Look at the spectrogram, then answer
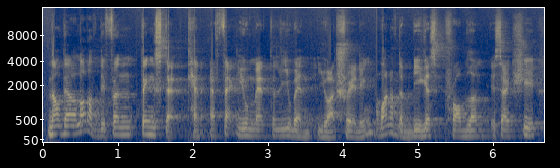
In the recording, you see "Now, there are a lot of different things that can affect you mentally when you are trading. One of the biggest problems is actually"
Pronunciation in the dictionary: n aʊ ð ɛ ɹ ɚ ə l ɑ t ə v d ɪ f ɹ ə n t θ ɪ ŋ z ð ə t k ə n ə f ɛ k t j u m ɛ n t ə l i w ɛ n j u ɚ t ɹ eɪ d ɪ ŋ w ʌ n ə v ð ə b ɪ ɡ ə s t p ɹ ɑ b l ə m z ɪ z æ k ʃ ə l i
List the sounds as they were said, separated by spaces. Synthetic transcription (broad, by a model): n aʊ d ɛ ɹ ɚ ə l ɑ t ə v d ɪ f ɹ ə n t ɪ ŋ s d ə t k ə n ə f ɛ k t j u m ɛ n t ə l i w ɛ n j u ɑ t ɹ eɪ d ɪ ŋ w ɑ n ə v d ə b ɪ ɡ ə s p ɹ ɑ b l ə m ɪ s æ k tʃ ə l i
